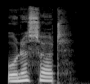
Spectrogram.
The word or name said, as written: undersåt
